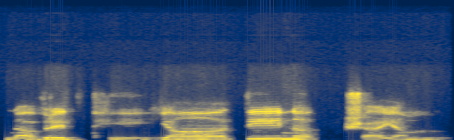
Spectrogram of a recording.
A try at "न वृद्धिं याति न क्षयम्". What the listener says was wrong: Vruddhin yati. Anuswara is there. Na vruddhin yati.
